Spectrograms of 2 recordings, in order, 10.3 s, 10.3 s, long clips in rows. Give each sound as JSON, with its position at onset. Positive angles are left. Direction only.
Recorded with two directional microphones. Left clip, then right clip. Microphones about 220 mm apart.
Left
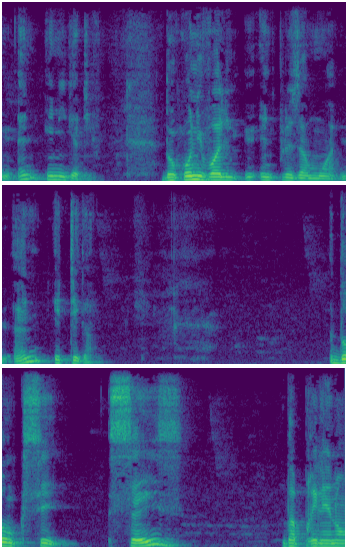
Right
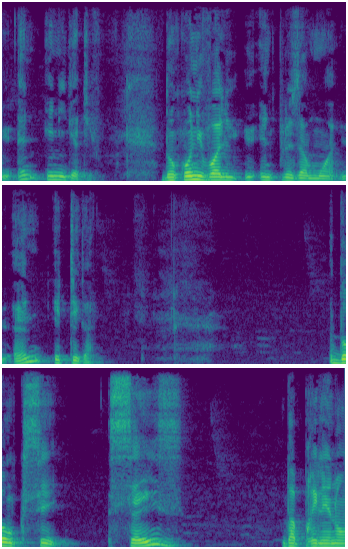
{"t": 0.1, "sound": "speech", "side_deg": -35}
{"t": 5.0, "sound": "a sound", "side_deg": -30}
{"t": 6.7, "sound": "speech", "side_deg": -25}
